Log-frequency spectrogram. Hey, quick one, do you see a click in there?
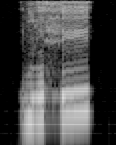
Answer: no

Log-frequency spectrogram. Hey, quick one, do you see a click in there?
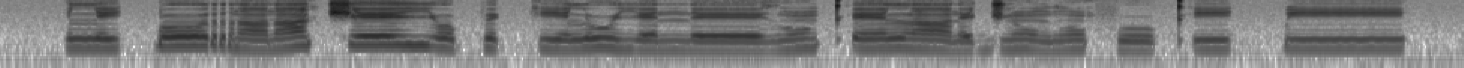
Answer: no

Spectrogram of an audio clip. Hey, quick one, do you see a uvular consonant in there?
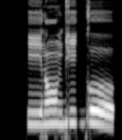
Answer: no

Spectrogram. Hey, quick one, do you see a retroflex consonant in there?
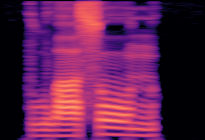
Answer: no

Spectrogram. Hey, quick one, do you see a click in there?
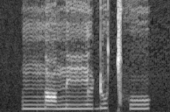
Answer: yes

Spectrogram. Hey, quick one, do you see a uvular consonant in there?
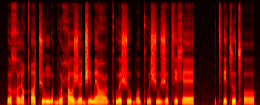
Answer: yes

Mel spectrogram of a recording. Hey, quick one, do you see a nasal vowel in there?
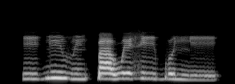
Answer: yes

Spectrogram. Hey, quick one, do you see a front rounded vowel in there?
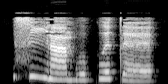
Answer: no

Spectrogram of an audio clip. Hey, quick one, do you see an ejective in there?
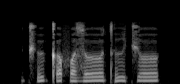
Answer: yes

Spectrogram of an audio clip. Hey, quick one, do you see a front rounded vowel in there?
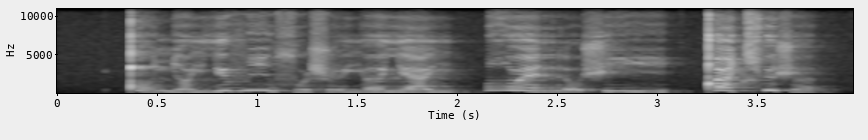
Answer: yes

